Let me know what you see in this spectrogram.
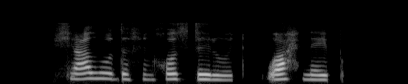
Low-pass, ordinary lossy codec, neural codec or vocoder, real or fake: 7.2 kHz; Opus, 16 kbps; codec, 16 kHz, 0.9 kbps, LongCat-Audio-Codec; fake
